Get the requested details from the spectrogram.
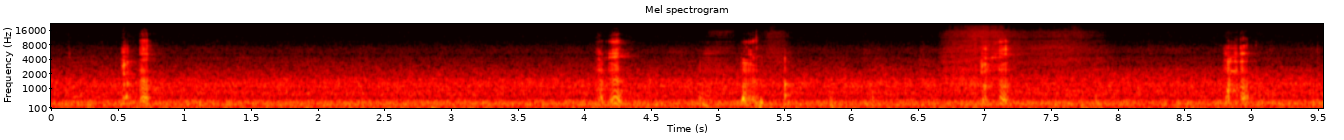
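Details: Hiccups: five or six faint, brief hiccup sounds spaced a second or two apart over steady room noise.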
